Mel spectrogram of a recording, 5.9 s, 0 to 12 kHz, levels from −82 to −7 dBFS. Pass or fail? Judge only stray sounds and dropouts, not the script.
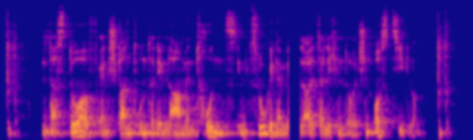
fail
